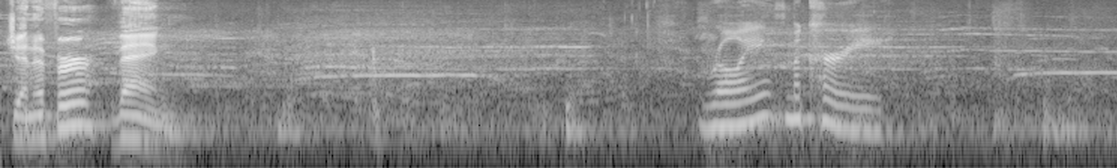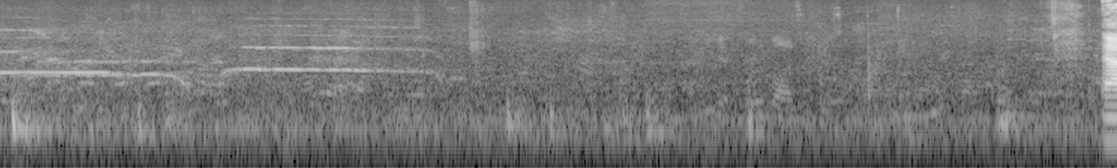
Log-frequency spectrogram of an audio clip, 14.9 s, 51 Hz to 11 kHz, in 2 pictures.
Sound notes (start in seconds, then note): 7.3 cheering; 10.3 background conversations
